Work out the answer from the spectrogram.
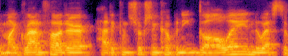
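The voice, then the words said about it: Irish accent. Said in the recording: “you can probably tell from my accent that um, I am I'm from Ireland”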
